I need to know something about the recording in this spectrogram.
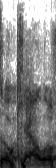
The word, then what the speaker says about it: Ocala: It's Ocala, Florida. Like everybody pretty much mispronounces it and stuff like that.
